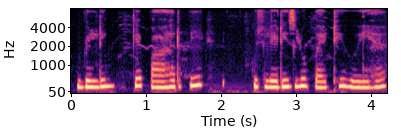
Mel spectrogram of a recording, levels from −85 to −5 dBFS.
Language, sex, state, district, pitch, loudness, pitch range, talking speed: Hindi, female, Jharkhand, Ranchi, 235 Hz, -14 LUFS, 220-255 Hz, 140 wpm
